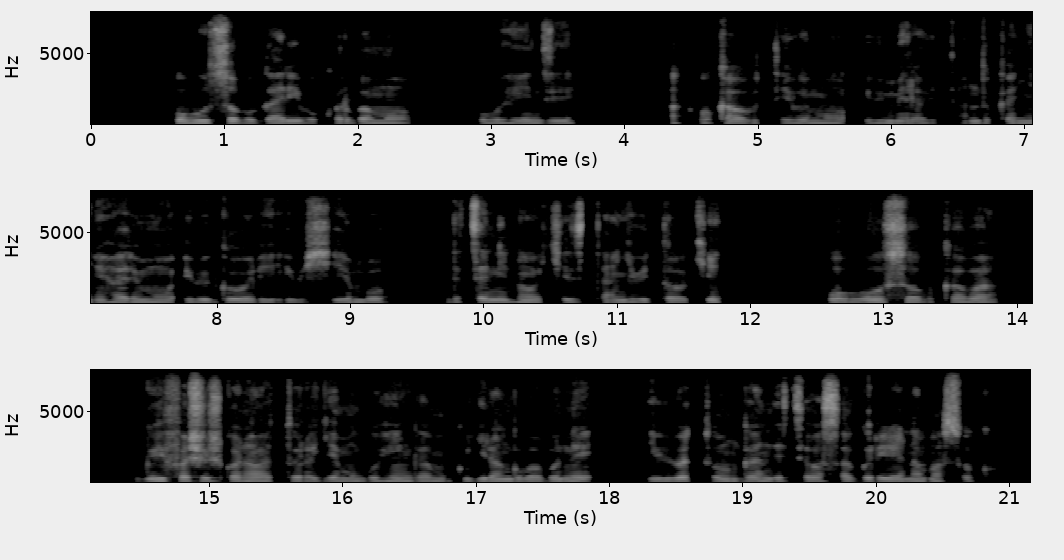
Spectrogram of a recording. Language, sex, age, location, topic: Kinyarwanda, male, 18-24, Huye, agriculture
